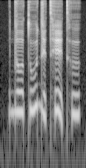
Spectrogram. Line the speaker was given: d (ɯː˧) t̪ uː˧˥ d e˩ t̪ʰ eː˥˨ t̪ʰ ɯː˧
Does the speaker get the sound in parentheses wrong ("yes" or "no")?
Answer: yes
